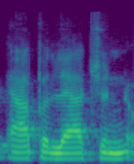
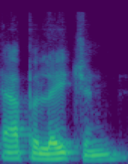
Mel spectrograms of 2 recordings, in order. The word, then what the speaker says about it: Appalachian: I call it either Appalachin or sometimes Appalachian if I'm not paying attention. Uh, linguists say that how you pronounce it depends on where you grew up. In the region, it tends to be pronounced Appalachin.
